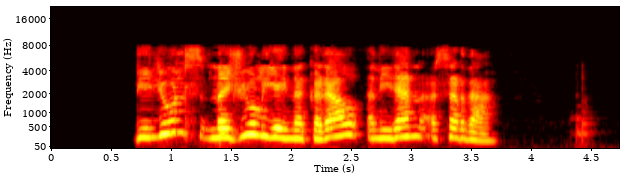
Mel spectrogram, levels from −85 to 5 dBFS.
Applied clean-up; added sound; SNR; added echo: neural mask model DeepFilterNet 3.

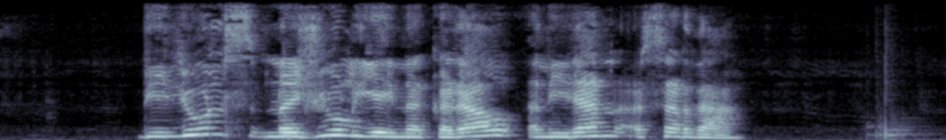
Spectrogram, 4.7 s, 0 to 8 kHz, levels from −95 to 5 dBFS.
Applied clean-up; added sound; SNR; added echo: neural separator model SepFormer DNS4.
